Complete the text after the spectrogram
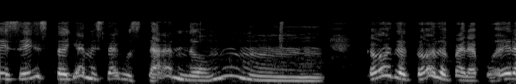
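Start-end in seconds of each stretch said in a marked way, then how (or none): none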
